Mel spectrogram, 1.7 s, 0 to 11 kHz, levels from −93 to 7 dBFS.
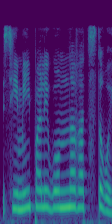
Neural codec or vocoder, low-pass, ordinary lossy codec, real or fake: codec, 16 kHz, 2 kbps, X-Codec, WavLM features, trained on Multilingual LibriSpeech; 7.2 kHz; none; fake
